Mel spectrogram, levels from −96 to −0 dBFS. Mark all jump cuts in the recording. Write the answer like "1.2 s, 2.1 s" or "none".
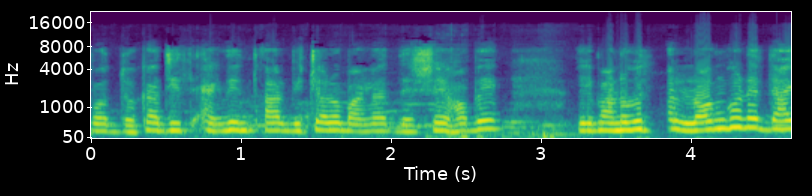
none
